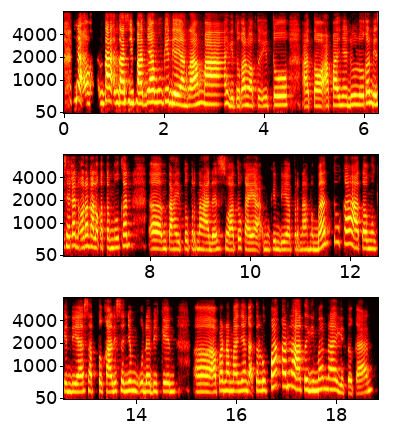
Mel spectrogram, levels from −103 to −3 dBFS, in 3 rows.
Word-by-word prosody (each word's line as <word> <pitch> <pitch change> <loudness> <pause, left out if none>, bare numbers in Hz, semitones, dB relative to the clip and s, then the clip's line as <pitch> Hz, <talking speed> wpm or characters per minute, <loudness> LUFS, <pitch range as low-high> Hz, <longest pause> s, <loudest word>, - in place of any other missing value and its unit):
Engga, 405 +3 +4
e - - +1 0.3
entah 380 +4 +9
entah 330 -1 +7
sifatnya 320 0 +6
mungkin 350 0 -2
dia 300 -2 +7
yang 245 - -4
ramah, 285 +2 +6
gitu 235 -3 -6
kan, 255 +2 -1
waktu 240 -1 -5
itu, 260 +2 0 0.3
atau 220 +2 -2 0.2
apanya 255 +1 -1
dulu. 270 +2 -1
Kan 325 0 +1
biasanya 300 +2 -1
kan - - -11
orang 315 +4 0
kalau 285 -4 0
ketemu 265 0 -7
kan, 325 0 -1 0.4
eee, 245 0 0
entah 225 -1 -4
itu 225 +2 -12
pernah 230 -1 -7
ada 210 +1 -3
sesuatu 230 +2 -7
kayak 210 -4 -5
mungkin 220 +1 -10
dia 220 0 -5
pernah 215 0 -10
membantu 385 - -4
kah, 380 -9 +2
atau 250 -1 -3
mungkin 240 0 -6
dia 240 0 -1
1 255 -1 -8
kali 245 -1 -1
senyum 270 +1 -3
udah 245 0 -3
bikin, 245 0 -6 0.4
eee, 235 0 -1
apa 275 +3 -3
namanya, 270 0 -3
nggak - - -4
terlupakan 375 +10 0
lah 310 -5 +4
atau 300 - +2
gimana 300 +2 -2
gitu 220 +7 -7
kan. 210 +9 -6
260 Hz, 170 wpm, -22 LUFS, 235-295 Hz, 0.4 s, entah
